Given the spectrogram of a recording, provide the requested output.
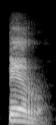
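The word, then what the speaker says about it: perro: But now we have this word with a double R. Pero. I know you hear the difference between the two, right?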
